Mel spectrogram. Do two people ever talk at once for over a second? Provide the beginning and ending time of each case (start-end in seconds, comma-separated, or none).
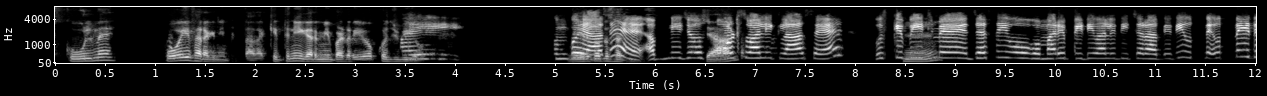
5.2-6.8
